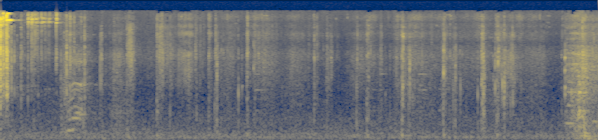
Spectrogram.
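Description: Footsteps tread softly on a hard floor.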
